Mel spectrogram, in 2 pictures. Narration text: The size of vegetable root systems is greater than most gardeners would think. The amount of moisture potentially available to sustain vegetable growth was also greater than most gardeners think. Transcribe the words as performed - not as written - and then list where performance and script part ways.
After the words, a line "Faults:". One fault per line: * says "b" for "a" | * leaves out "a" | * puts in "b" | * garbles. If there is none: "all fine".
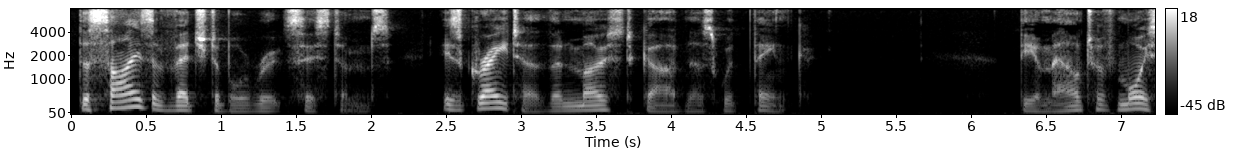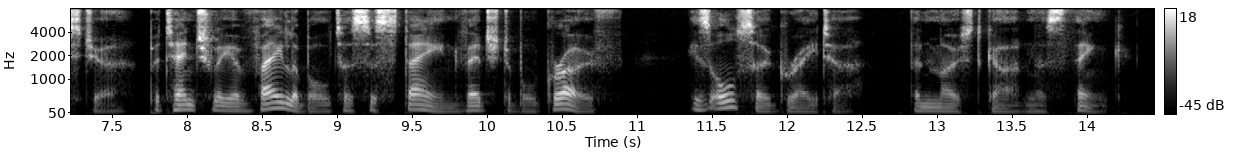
The size of vegetable root systems is greater than most gardeners would think. The amount of moisture potentially available to sustain vegetable growth is also greater than most gardeners think.
Faults:
* says "is" for "was"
